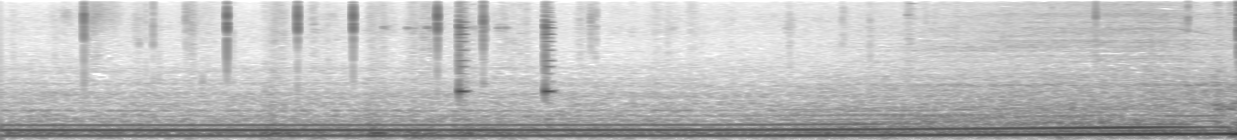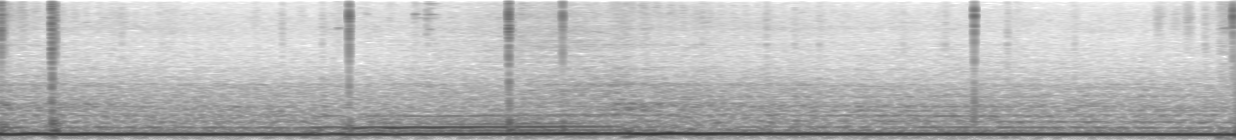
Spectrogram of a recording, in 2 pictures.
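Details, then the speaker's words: Engine revving and dropping through a gear change after high rpm, with sharp light clicks over the engine note; car also has a suspected boost leak and high idle; clicking cause unconfirmed. "number three i can hear a funny click when i shift gears"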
